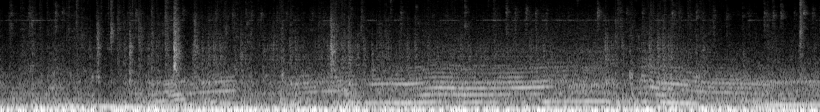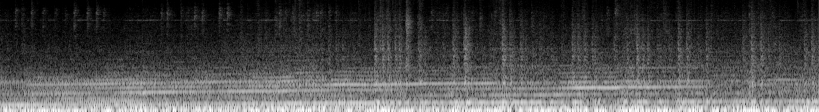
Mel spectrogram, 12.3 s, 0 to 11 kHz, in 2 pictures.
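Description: In-cabin sound of a BMW 318is (E30) rally car's four-cylinder engine pulling hard. The revs rise and fall briefly around two and five seconds in, then climb steadily through the rest. Scattered sharp clicks sound over the engine.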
